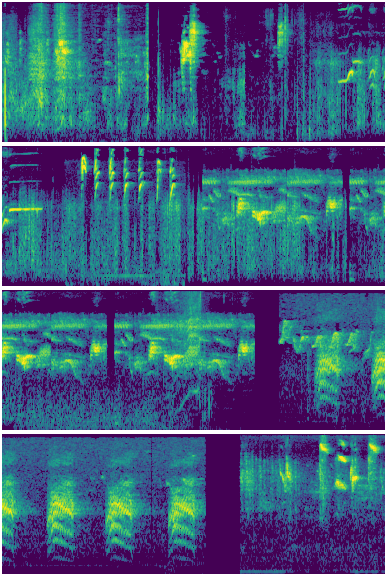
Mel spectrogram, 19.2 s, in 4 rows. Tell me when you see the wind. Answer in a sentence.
You can hear the wind from 0.0 to 12.0 s.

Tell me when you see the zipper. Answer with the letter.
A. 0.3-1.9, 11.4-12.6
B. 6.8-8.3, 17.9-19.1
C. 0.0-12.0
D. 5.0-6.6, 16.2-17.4
A.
